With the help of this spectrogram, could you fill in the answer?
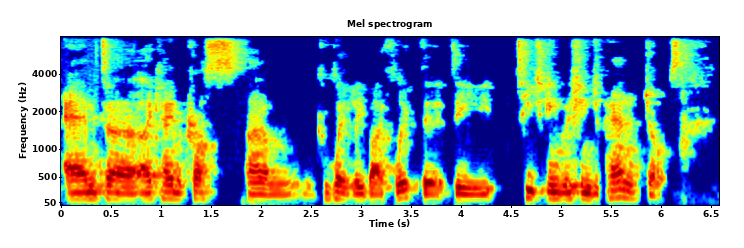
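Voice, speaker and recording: A man with an Australian accent talks at a fairly slow pace, his loudness staying very even throughout. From Australia, Melbourne. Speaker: podcast guest, expat. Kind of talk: interview conversation.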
